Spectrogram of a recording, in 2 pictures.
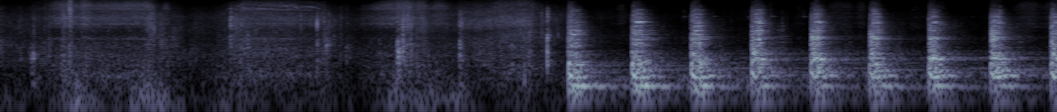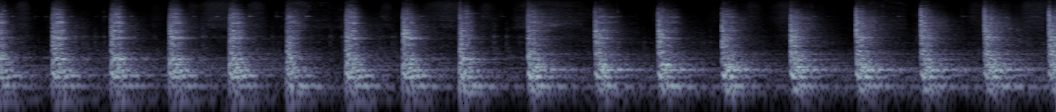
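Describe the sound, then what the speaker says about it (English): A rubber mallet strikes an Ifor Williams Knott hitch damper in a steady run of dull, evenly spaced thuds. Softer rustling and handling noise comes first, then the blows follow one after another at close range. "I'm just going to get the persuader, which is a rubber mallet"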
